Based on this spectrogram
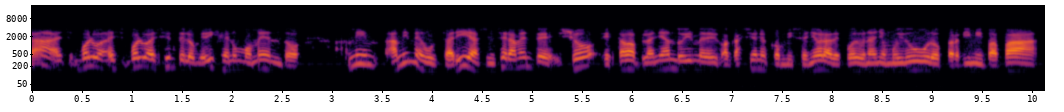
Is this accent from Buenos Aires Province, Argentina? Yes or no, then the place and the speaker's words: yes; Copetonas, Buenos Aires Province, Argentina; vayámonos a mi pueblo, yo soy un pueblo muy chiquitito, que se llama Copetonas, vayamos ahí, que no hay celular, casi señal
